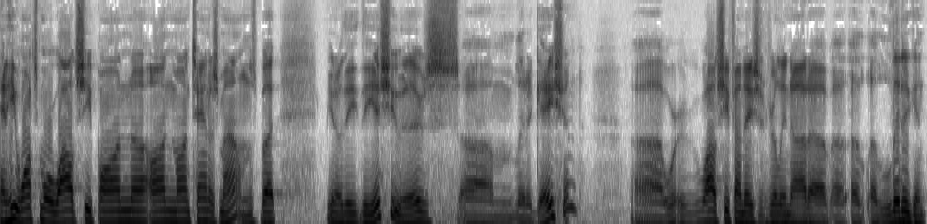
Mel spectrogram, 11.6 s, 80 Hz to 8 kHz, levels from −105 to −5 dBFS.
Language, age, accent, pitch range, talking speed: English, 40-59, American, 110-130 Hz, 165 wpm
